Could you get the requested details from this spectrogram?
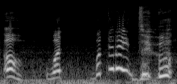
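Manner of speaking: high, squeaky mock alarm; flustered panic. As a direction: act out sudden confused panic. Retelling panic at locked pump.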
